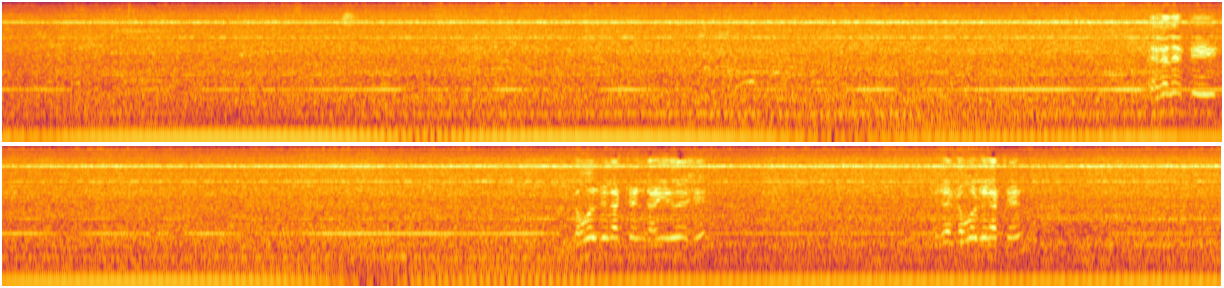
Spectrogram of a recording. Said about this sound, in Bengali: এগুলো ট্রেন চলাফেরা করে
